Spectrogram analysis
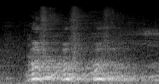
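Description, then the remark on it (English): Children's voices imitate a dog barking, giving about three short, voiced woofs in quick succession, fairly loud. “Okay, so we've got a dog.”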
